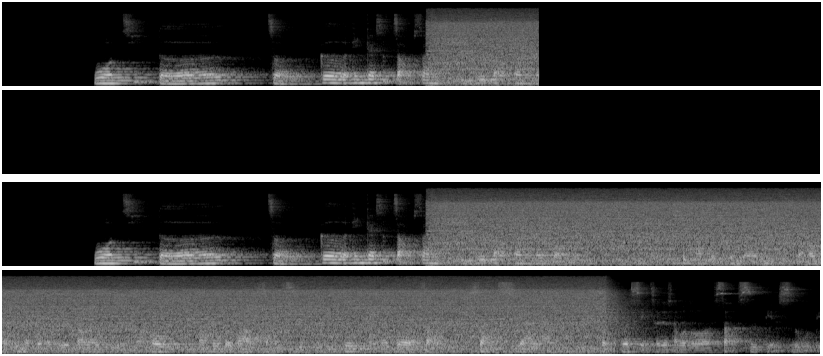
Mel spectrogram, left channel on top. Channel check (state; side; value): drops out; left; at 5.4 s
